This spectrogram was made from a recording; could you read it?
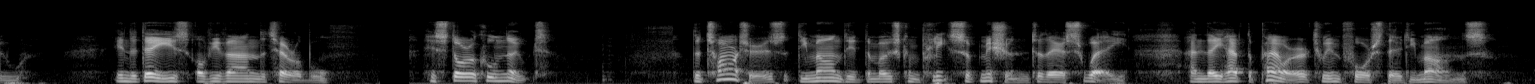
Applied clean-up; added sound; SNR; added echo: none; none; none; none.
